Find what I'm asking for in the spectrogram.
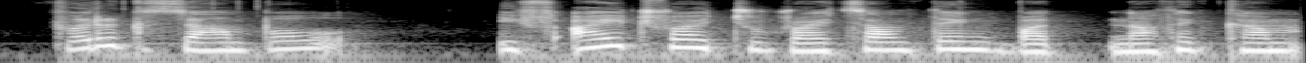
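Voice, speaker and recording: The voice is somewhat breathy, with ordinary pitch variation. The recording is very clean, with a silent background. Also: woman. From Saudi Arabia. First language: Arabic. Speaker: artist. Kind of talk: casual vlog talk. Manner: halting.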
